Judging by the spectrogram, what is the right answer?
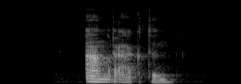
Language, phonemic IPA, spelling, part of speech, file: Dutch, /ˈanraktə(n)/, aanraakten, verb, Nl-aanraakten.ogg
- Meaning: inflection of aanraken: 1. plural dependent-clause past indicative 2. plural dependent-clause past subjunctive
